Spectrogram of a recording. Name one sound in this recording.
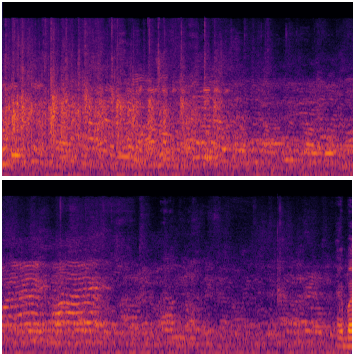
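A crowd murmurs and cheers loudly.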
